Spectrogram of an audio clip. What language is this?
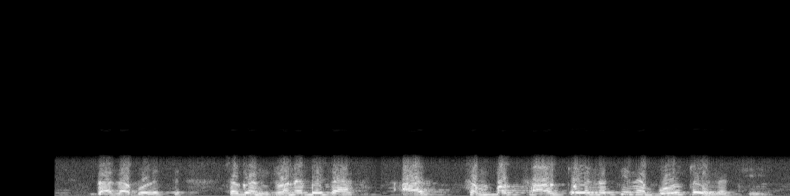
Gujarati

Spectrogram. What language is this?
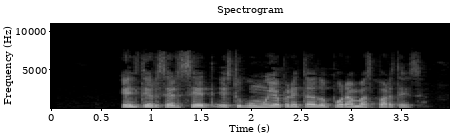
Spanish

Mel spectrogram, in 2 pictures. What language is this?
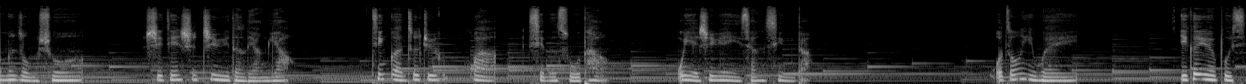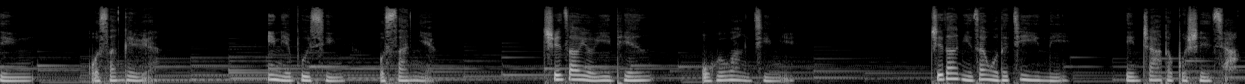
Chinese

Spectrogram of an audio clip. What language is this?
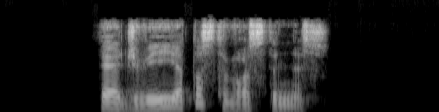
Kabyle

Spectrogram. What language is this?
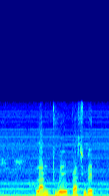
Javanese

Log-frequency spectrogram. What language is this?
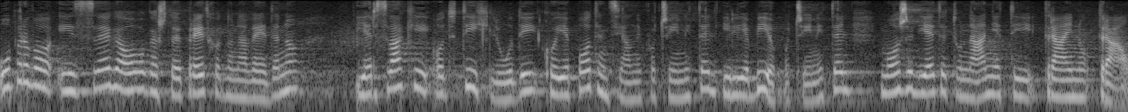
Croatian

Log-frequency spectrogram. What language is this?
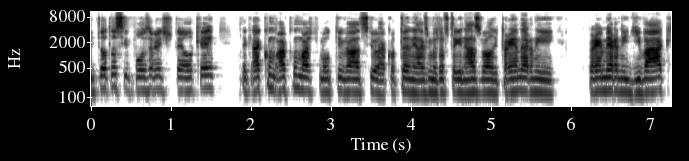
Slovak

